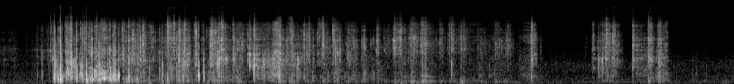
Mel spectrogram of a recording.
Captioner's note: crash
